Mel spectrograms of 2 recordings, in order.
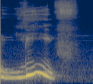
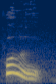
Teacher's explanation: The L in leaf is produced in the front part, whereas the L in pull is in the back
